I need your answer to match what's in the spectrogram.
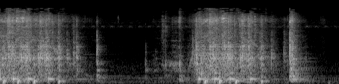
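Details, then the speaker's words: Snotek by Ariens snowblower, 136cc LCT engine with funky-smelling gas and loose compression: the electric starter whirs in bursts with the engine chugging about three times a second, never catching. Cranks but won't start. "I hooked up the electricity to the electric start, and it works well, but it doesn't start. It doesn't even hint at starting. Seems like there's either no fuel or no spark."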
